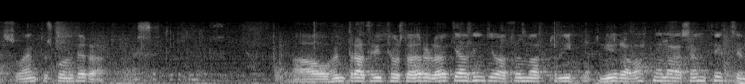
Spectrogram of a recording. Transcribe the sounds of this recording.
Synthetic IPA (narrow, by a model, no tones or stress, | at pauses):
sɔɣɛnt̪ʏskɔːðʏmθejrːa̰ | a̰wɦʏnt̪ɾaθɾiːt̪ʰuɔst̪œðɾʏlœvcaafiɲcɪvaɾfɾʏmvḁt̪ʰuniniravar̥t̪nalɛɣasamθɪxt̪sɛ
